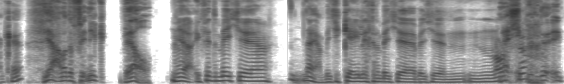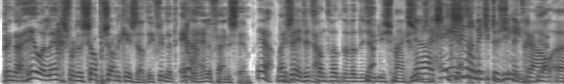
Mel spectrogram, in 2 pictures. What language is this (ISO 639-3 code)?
nld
